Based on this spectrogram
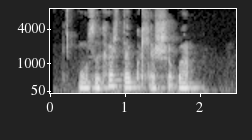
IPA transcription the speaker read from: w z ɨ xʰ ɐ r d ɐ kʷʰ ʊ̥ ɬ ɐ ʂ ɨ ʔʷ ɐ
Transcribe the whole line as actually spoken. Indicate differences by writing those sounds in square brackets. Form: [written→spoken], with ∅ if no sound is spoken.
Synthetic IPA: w z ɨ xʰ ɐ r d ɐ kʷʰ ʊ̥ ɬ ɐ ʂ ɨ ʔʷ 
